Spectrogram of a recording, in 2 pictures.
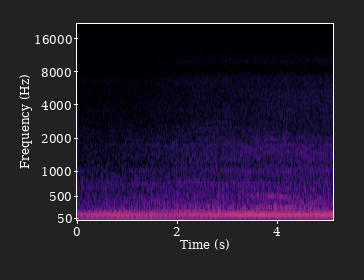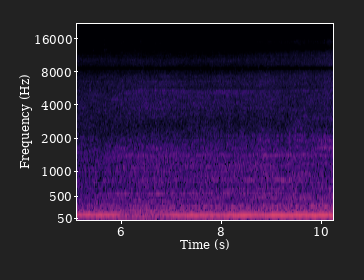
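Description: Engine of an old Jeep running as it drives slowly closer, growing steadily louder, with a brief drop in the engine note about six seconds in.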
